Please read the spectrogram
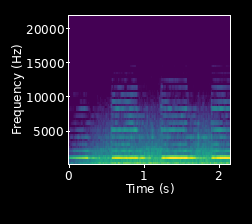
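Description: Vehicle reversing alarm beeping: a steady high beep repeating in roughly half-second pulses with short gaps, over the steady noise of an engine and the outdoors.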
